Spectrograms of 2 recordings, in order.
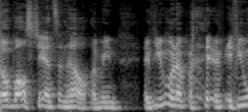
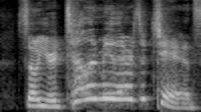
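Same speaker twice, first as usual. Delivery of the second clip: thrilled, high voice swinging pitch wildly; 12 semitones higher than usual. Reacting to a tiny chance with the movie line: thrilled Jim Carrey Dumb and Dumber line. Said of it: "I'm thrilled, right? Just like the character".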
